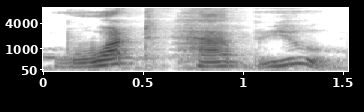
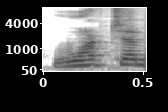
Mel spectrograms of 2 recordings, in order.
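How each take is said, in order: First: The phrase is said as three separate words. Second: The phrase is squeezed into one quick syllable. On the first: It is the formal version. "इतना बड़ा व्हाट हैव यू" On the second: It is casual, highly informal talk. "ये fast speech के लिए इस तरह का expression वो लोग बोलते हैं।"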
